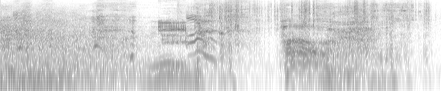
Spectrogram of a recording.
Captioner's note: grunting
